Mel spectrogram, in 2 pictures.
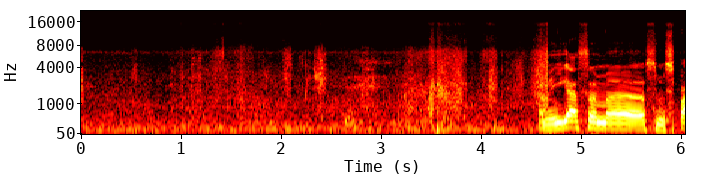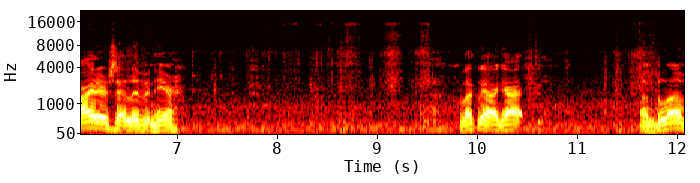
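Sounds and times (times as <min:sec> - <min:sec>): gloved hand scraping gutter debris: 0:07.2 - 0:12.0.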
